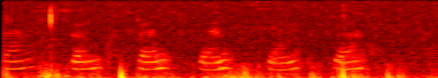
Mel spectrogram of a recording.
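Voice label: "cent", spoken word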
